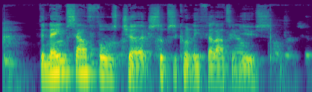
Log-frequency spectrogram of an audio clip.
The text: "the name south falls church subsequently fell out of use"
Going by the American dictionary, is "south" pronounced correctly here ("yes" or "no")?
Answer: yes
